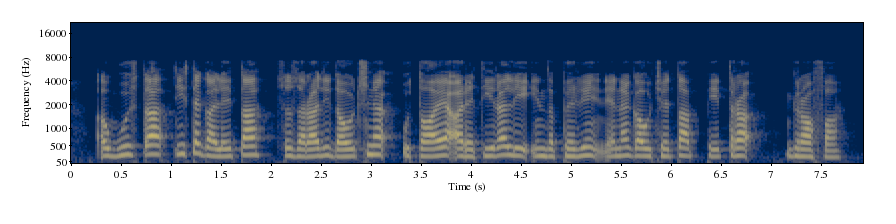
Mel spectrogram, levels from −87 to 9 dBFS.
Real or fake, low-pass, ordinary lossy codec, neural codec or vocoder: fake; 7.2 kHz; none; codec, 16 kHz, 16 kbps, FunCodec, trained on Chinese and English, 50 frames a second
